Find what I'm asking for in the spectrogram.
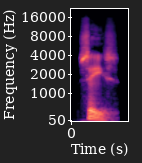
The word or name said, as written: seis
